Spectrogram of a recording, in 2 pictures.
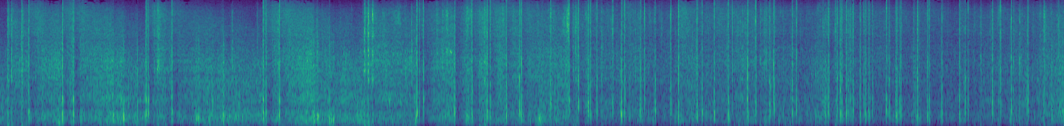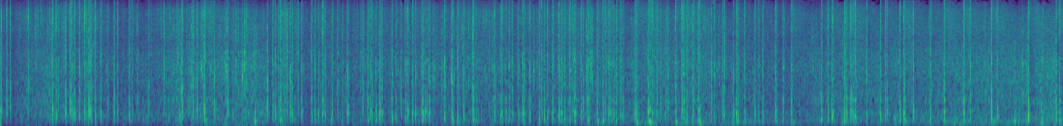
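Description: Fireworks display: a dense, unbroken barrage of aerial shells bursting and crackling, many sharp bangs a second overlapping.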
